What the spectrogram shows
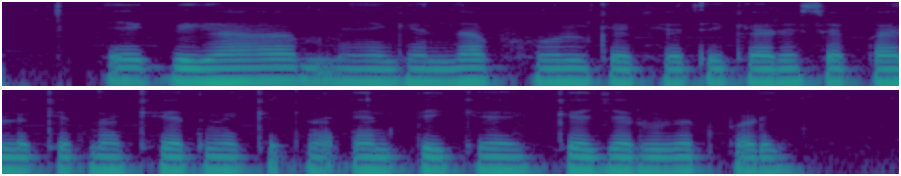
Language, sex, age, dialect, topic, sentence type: Magahi, male, 18-24, Western, agriculture, question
